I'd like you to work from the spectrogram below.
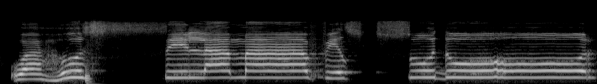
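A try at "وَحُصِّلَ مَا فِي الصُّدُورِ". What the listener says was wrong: Itu belum tinggi. Ayo coba lagi 1 oktav lagi. Baru bagus.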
